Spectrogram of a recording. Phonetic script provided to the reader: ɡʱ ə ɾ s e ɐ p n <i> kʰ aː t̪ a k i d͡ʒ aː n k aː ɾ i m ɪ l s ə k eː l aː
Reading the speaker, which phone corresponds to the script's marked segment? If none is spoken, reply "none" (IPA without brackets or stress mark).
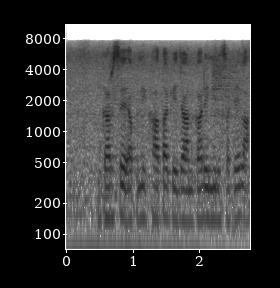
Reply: i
